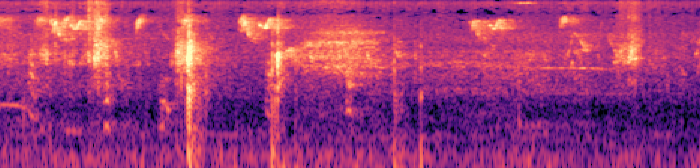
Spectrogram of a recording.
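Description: Faint bird chirps, with a few short knocks, the sharpest about a second in.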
